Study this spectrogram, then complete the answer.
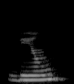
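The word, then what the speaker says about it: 零: L, ing, l, ing, ling. Second tone, ling, means zero, the number.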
